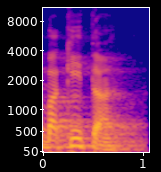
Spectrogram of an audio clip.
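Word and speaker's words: Bakhita: Hay una mujer, una hermosa africana, cuyo nombre se escribe con B grande, pero suena exactamente Vaquita.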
